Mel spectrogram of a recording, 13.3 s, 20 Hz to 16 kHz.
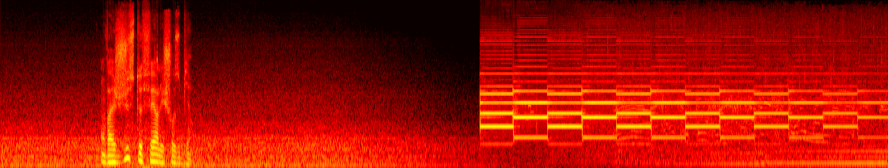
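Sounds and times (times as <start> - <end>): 
road rumble: 0.0 - 13.3
speech: 1.5 - 3.0
police car sirens: 7.2 - 13.3.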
